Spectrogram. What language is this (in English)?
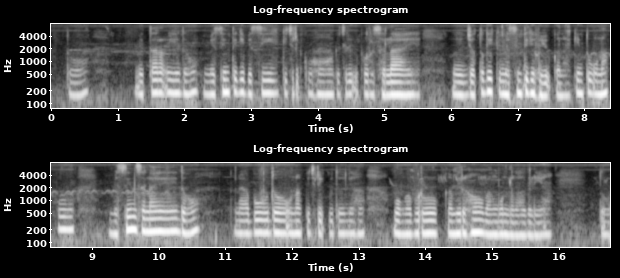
Santali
